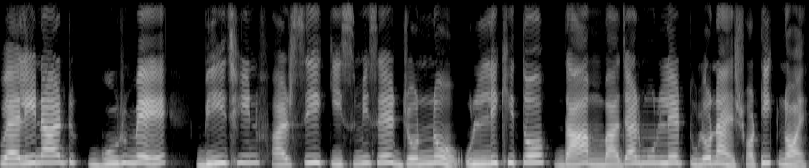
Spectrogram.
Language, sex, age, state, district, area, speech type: Bengali, female, 18-30, West Bengal, North 24 Parganas, rural, read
